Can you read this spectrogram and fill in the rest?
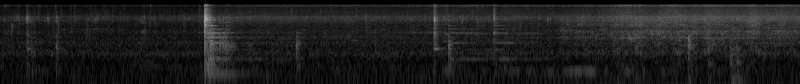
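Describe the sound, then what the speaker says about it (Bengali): Onion paste and green chilies frying in a pan, with a faint, steady sizzle, a sharp clatter as the paste goes in, and a few light scrapes and taps over medium heat. "পেঁয়াজ বাটাটা আমি অ্যাড করে দিচ্ছি ভাজতে একটু সময় লাগবে এগুলো"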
